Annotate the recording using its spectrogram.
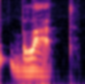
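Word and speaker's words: blood: اینجا کلمه رو میبینیم که نوشته شده BL دوتا او و دی که تلفظش میشود چی؟ بلد. اینجا هم همون آوازی است که همین دو حرف او آواز چی را؟ ا را افاده کرده است و این هم تلفظ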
